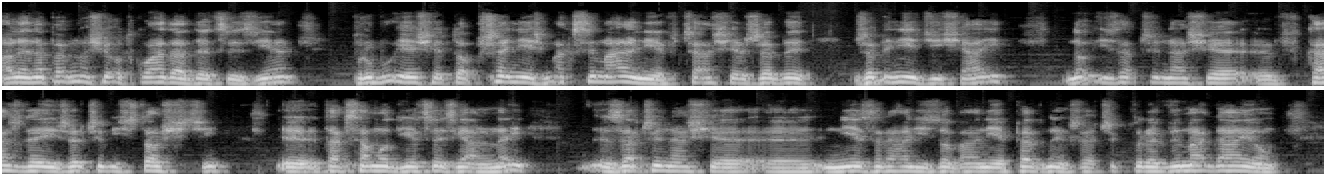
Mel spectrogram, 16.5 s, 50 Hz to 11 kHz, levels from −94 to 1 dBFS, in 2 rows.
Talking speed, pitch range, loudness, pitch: 125 wpm, 125-145 Hz, -19 LUFS, 130 Hz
